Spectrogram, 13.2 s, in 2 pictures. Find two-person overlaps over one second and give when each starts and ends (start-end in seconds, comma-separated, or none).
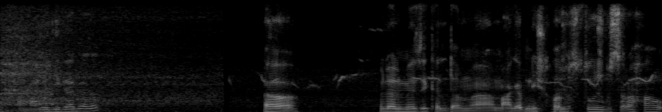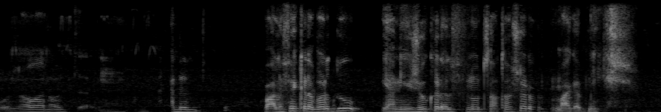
none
